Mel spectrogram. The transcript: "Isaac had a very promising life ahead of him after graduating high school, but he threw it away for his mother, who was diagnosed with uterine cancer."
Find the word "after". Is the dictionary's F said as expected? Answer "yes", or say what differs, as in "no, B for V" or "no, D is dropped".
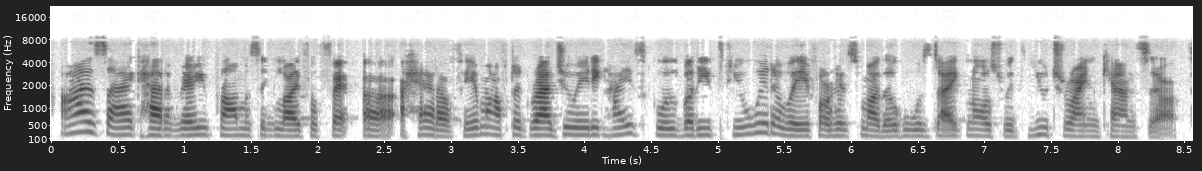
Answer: yes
